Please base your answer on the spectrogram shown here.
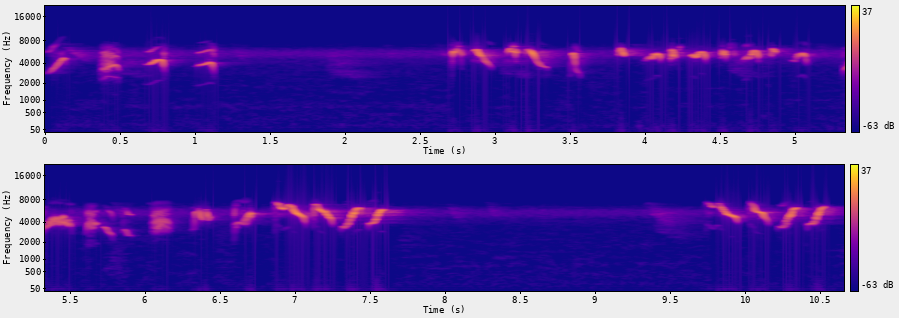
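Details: Javan white-eye in breeding condition singing high-pitched, rapid, twittering phrases of downward-slurred notes, broken by brief pauses, the longest phrase running several seconds; setting quiet.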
